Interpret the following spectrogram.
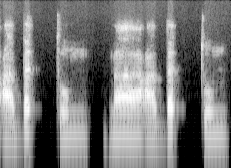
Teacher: Dal and ta come from the same makhraj, but they have different characteristics. So what happens, I merge them into one ta with shadda. It becomes ma عبدتم ما عبدتم.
